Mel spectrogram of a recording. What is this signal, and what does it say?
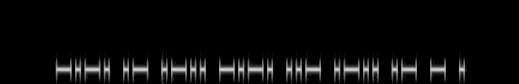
Morse code, heard as a keyed tone, about 25 wpm, 700 Hz. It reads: CALCULATE
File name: Nine Letter Words - 25wpm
